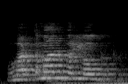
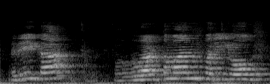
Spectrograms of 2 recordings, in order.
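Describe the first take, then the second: First: Said in the usual way. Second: Slow, even dictation pace for notes; धीमे, लिखवाने वाले अंदाज़ में. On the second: Shown as a demonstration. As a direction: spell out री का वर्तमान प्रयोग slowly so students can write it.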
